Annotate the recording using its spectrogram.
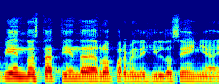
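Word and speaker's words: Hermenegildo Zegna: tienda que se llama Hermenegildo Seña. Se escribe Segna, pero se pronuncia seña. De entrada, Hermenegildo va sin H.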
